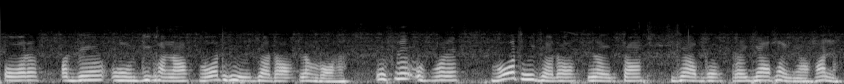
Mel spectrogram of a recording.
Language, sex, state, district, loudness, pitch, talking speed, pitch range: Punjabi, male, Punjab, Kapurthala, -14 LUFS, 175 Hz, 120 wpm, 165-190 Hz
